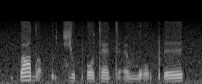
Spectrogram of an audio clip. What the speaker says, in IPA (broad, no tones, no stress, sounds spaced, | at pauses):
ʔ u dˤ ṵ p ə̰ t͡ɕ ə pʼ ɔ t æ t æ̰ v ɔ̰ pʼ ɛ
